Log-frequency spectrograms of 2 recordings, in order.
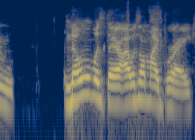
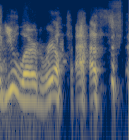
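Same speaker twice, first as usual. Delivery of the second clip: slow words broken by laughter; laughing; much slower than usual. Retold or imitated. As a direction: laugh through a slow, smug line. Mocking a customer, laughing.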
